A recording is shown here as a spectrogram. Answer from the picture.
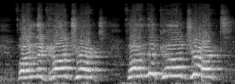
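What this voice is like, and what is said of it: Screaming. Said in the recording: “I'm screaming”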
